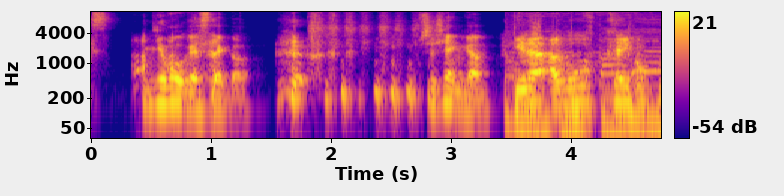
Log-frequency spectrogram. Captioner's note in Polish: śmiech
